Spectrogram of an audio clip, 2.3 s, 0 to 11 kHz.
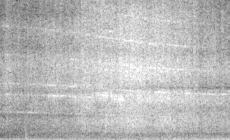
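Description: Jet engines of a Kawasaki C-2 transport aircraft at takeoff power during the takeoff roll: a loud, steady rumble with a high hiss and a faint whine, growing louder about a second in.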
